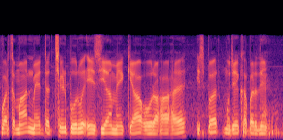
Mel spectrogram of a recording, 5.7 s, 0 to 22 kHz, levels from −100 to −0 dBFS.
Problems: constant background noise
